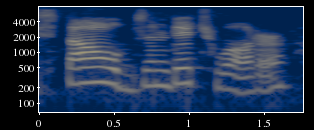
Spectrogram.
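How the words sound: It is said in a broad, regional pronunciation.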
